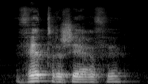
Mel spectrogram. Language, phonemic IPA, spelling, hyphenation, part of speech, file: Dutch, /ˈvɛt.rəˌzɛr.və/, vetreserve, vet‧re‧ser‧ve, noun, Nl-vetreserve.ogg
- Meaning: a fat reserve (reserve energy stored as fat by an organism)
